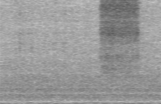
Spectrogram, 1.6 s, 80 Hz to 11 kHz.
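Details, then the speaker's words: Coleman 424 dual fuel camping stove: the filler cap is slowly eased to bleed pressure from the fuel tank, giving a brief sharp hiss of escaping air. This is a normal pressure release that keeps leftover fuel from spraying out. "all right so there you have it just slowly do the cap like that and bleed that pressure off"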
